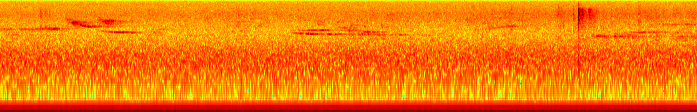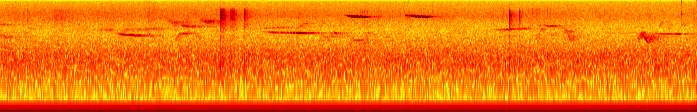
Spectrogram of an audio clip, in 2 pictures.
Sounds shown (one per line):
Brown Creeper call
Western Tanager song
Hermit Thrush call
warbler song
Hermit Thrush song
